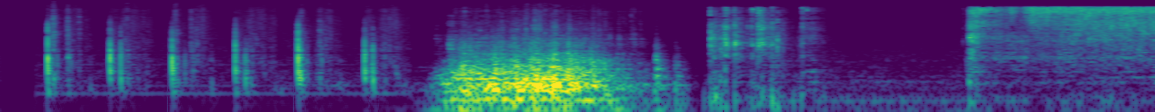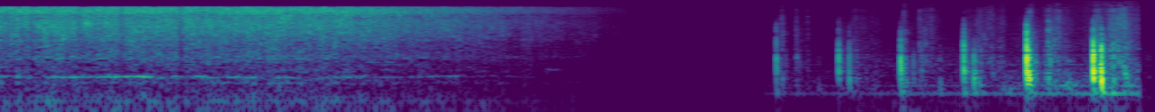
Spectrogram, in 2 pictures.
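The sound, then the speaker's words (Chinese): Footsteps pad along, then a short rush of water before a shower runs as a steady, hissing spray for about eight seconds and shuts off, followed by more footsteps. Nobody speaks. “啊，那我去洗澡了。”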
